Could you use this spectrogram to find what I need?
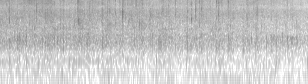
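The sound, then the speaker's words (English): Faint audience applause at a church service as a pastor's wife, another pastor and his wife are welcomed to the stage, an even, continuous patter of clapping that tapers slightly toward the end. “Give them a big hand.”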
